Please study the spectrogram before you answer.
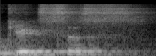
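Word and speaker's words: Keats's: अब मैंने किट्सस का, इसी तरह से प्रोनाउंसिएशन होगा, तो स्पेलिंग क्या होगी, Keats, यहाँ तक तो नाम ही है। अब अपॉस्ट्रफी एस लगाकर आप बोलेंगे और हो जाएगा किट्सस पोम्स।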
